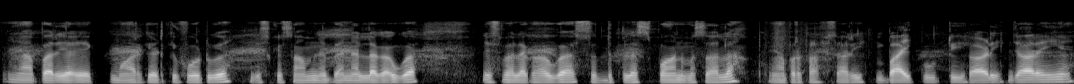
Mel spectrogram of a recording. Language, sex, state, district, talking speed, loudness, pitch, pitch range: Hindi, male, Uttar Pradesh, Jalaun, 195 wpm, -20 LUFS, 105 Hz, 100-105 Hz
